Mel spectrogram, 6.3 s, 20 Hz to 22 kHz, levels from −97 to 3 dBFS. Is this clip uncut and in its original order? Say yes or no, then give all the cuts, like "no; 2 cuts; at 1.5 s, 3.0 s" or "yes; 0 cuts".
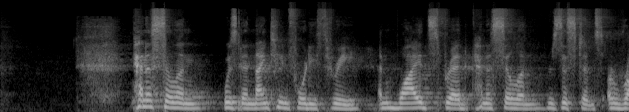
no; 1 cut; at 2.4 s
